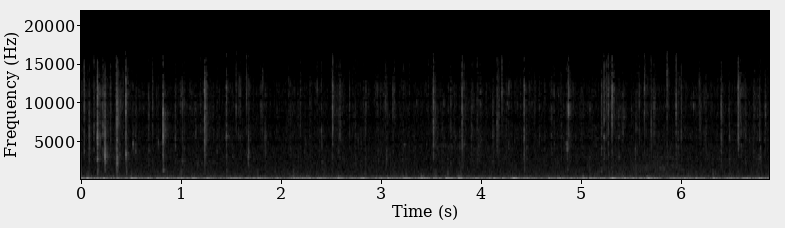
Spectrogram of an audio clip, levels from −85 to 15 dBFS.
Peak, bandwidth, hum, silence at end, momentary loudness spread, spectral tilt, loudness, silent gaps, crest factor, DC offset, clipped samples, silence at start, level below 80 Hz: -26 dBFS; 16.5 kHz; none; 0 s; 5 LU; -5 dB/octave; -46 LUFS; none; 18 dB; under 0.1%; under 0.1%; 0 s; -48 dBFS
